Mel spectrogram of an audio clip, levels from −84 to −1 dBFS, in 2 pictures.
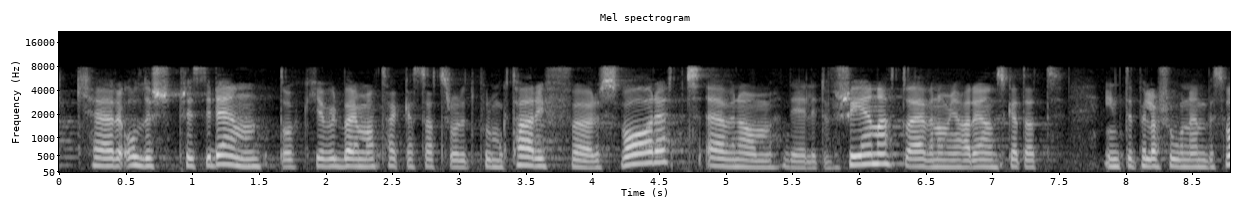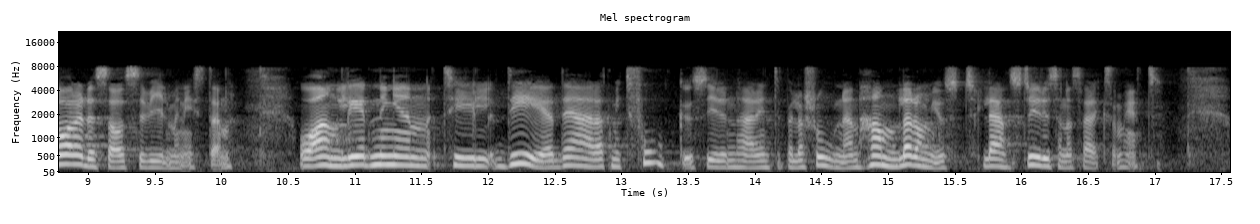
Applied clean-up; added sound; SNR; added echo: neural mask model Resemble Enhance denoiser.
